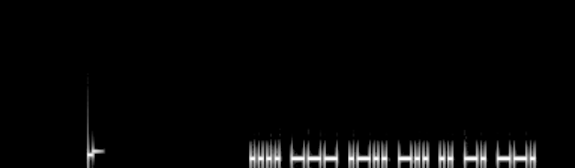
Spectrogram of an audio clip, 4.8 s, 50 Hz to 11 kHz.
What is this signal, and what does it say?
Morse code, heard as a keyed tone, about 34 wpm, 700 Hz. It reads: HOLDING
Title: ING Suffix - Top 100 Words with Base Words 35wpm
